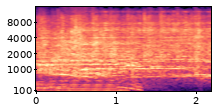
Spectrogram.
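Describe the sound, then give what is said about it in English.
A large crowd claps and cheers loudly and continuously, with a sustained low musical tone underneath that cuts off partway through while the applause carries on. “Now start clapping your hands because God's setting the table.”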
